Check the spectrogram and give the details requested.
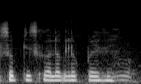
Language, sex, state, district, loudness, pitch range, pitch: Hindi, male, Arunachal Pradesh, Longding, -17 LUFS, 190-200 Hz, 195 Hz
